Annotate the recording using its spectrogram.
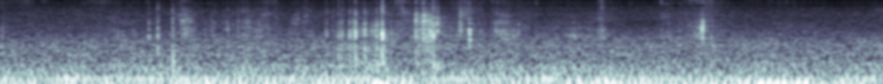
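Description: Pages of a picture book being turned, with a few short paper rustles and crackles, the busiest about halfway through, over a steady low background rumble.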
